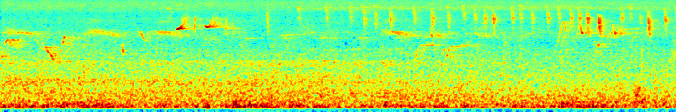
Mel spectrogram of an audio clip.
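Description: Outdoor wetland ambience: birds chirping with short high calls, and from about halfway a fast, high insect-like trill, over a steady background hiss.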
